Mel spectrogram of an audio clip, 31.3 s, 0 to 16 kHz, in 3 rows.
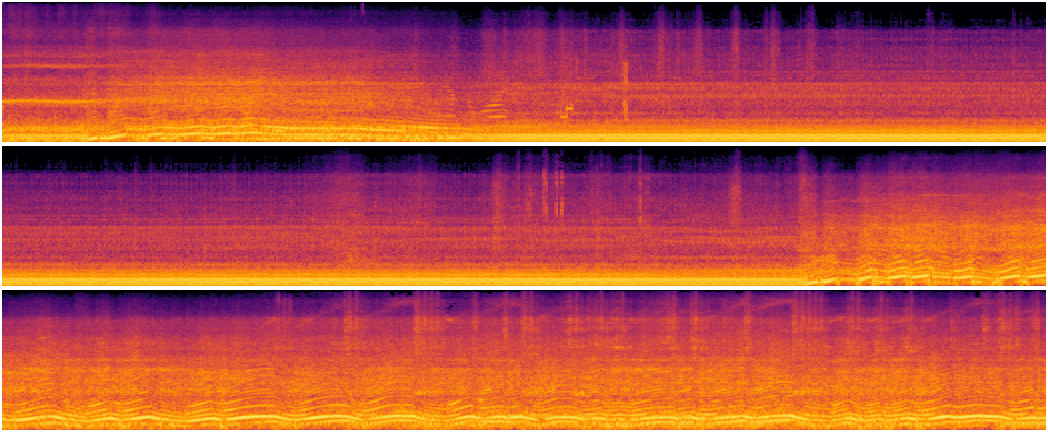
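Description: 2023 Ski-Doo Gen 5 snowmobile's turbocharged two-stroke engine winding down over the first few seconds, then idling steadily. About eighteen seconds in it revs up and runs with its pitch rising and falling quickly as the throttle is worked.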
